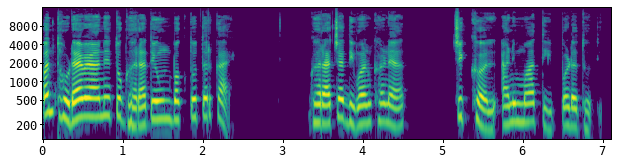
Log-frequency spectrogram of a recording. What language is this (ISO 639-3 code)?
mar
